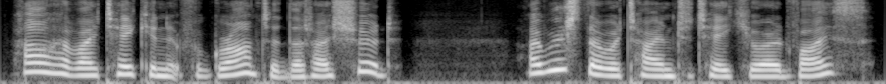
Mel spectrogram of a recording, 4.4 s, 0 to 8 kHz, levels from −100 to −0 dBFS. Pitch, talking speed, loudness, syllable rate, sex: 230 Hz, 245 wpm, -17 LUFS, 7.1 syllables/s, female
